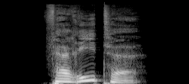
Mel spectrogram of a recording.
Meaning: first/third-person singular subjunctive II of verraten
- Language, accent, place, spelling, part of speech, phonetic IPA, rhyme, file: German, Germany, Berlin, verriete, verb, [fɛɐ̯ˈʁiːtə], -iːtə, De-verriete.ogg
